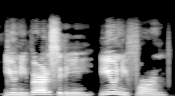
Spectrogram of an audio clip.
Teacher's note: no tienen un sonido vocal sino consonante y es como una J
